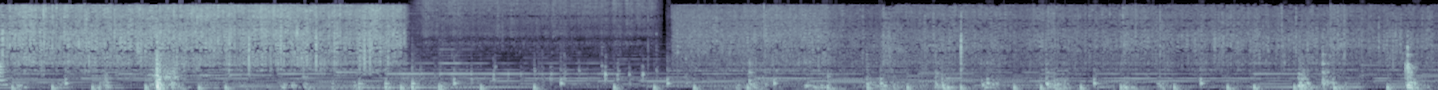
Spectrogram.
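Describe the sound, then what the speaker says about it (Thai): Bean sprouts stir-fried in a hot pan while making Thai crispy fried mussels (hoi tod), loud steady sizzling with scraping stirs; the sizzle drops for a few seconds midway, then returns at full strength. "แล้วจะใส่ถั่วงอกลงไปผัด จะผัดถั่วงอกแค่สลดจ้า"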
